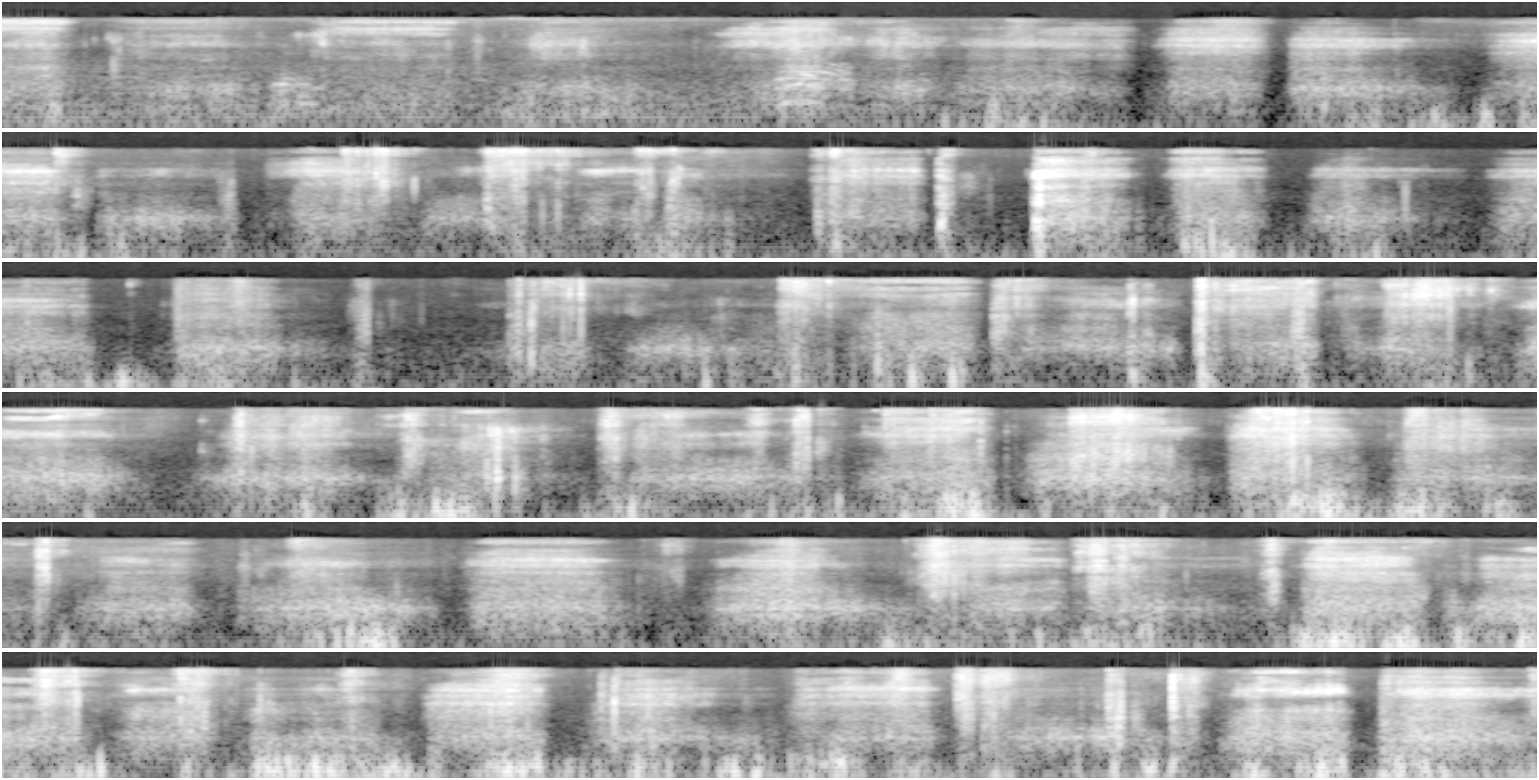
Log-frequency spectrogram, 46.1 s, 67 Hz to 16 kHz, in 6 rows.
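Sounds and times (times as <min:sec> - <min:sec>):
footsteps on dry leaves and twigs: 0:00.0 - 0:05.3, 0:09.1 - 0:12.6, 0:21.3 - 0:23.6, 0:24.2 - 0:46.0
footsteps crunching through leaves: 0:25.0 - 0:31.1, 0:35.2 - 0:41.8, 0:42.4 - 0:46.0.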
